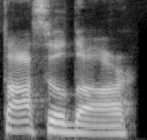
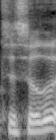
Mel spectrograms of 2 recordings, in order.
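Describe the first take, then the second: First: The word ends in a 'dar' sound. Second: The word ends in an open 'da' sound. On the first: The speaker calls it right. "it's Tahsildar. That's the pronunciation" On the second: The speaker calls it wrong. "it's not Tisilda"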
